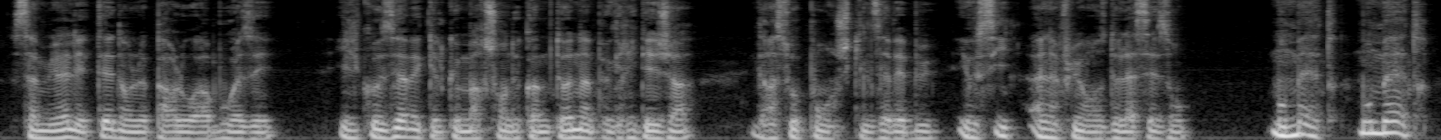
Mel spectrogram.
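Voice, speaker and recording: Un narrateur masculin de livre audio, au débit mesuré. Sa voix est plutôt grave, au timbre sombre. Le grain est légèrement voilé. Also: male voice, on the low side, mellow, slightly rough. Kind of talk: audiobook reading of a novel.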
